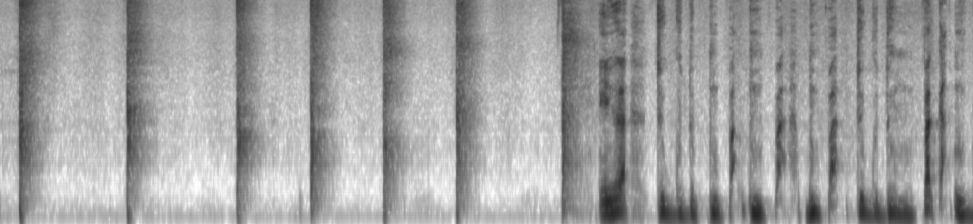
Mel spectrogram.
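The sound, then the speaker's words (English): Six sharp hand claps in a slow, steady beat, imitating the cowbell part of a traditional rhythm called the chow, followed by a voice speaking quickly over the final seconds. “Can you just clap out what that rhythm would be like?”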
